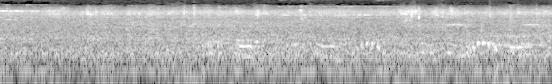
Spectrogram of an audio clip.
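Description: Fantail pigeons give soft, low cooing notes against a steady, hissing background.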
